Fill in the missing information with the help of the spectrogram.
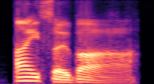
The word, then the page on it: isobar: British English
